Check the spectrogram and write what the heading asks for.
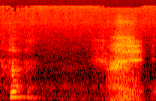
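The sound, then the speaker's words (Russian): A person demonstrates exaggerated breathing: a short voiced gasp, a pause, then one long, loud, breathy exhale. No words are spoken. “И так всегда я на всех, вот на всех примерах, которых был в октябре, заканчивается, я такой сижу, дышу вот так, а люди как-то вокруг молчат.”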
